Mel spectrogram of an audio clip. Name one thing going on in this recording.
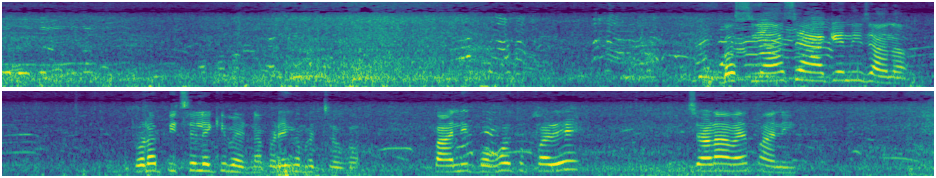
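Waves wash and splash onto the shore.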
